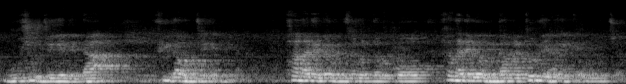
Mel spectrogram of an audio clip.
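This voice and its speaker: A male pastor delivers a sermon in a church sanctuary, his slightly raised but deeply mellow voice reaching a distant mic. Long hall reverb wraps every phrase, with faint noise underneath. He asks the congregation questions and repeats the key phrases. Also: expressive. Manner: slow, solemn scripture reading.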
